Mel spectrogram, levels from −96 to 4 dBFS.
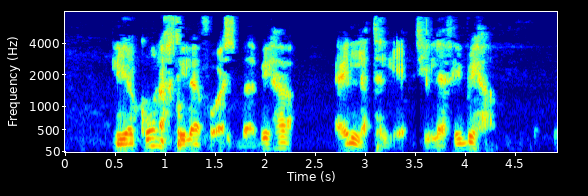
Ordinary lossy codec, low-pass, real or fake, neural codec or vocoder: MP3, 48 kbps; 7.2 kHz; real; none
